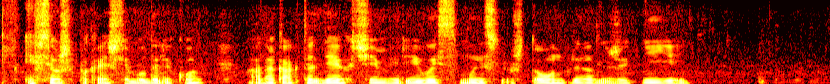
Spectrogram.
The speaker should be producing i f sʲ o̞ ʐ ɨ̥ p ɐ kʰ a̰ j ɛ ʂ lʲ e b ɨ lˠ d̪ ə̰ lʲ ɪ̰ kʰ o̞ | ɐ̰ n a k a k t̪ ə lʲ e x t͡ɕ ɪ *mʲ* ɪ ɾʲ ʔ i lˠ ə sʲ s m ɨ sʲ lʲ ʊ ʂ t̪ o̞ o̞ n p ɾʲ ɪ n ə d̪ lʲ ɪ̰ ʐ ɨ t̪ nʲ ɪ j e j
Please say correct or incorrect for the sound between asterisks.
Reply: correct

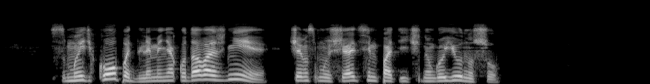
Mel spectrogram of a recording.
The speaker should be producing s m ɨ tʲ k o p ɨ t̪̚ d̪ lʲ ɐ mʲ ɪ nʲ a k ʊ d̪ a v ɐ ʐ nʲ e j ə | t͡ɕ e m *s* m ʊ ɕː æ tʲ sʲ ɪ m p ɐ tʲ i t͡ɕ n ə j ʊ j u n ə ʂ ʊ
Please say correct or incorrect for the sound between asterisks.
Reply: correct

